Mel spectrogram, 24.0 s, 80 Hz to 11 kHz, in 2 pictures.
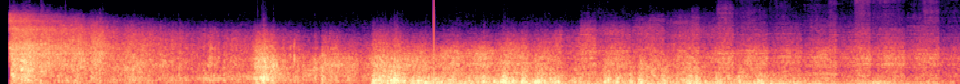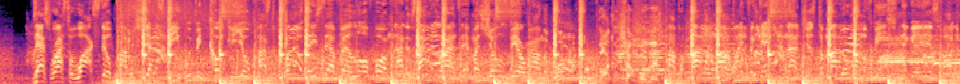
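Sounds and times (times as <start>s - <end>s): thunder-like rumbling: 0.1s - 12.3s, 13.2s - 17.2s.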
